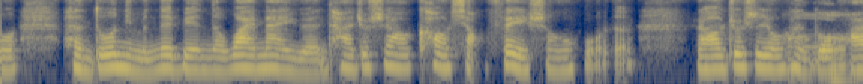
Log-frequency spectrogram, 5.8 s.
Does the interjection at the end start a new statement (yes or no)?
no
